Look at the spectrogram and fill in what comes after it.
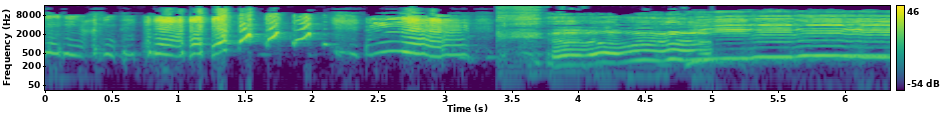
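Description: High-pitched giggling laughter in quick rising bursts for about three seconds. It gives way to a wavering voice, and music begins about five seconds in.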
